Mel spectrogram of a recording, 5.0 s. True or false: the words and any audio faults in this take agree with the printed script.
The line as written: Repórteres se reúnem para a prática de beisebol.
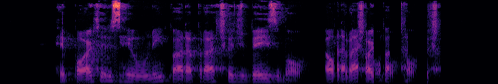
false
